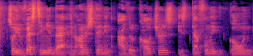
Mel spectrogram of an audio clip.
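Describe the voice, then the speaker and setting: Somewhat breathy speech at a fairly quick pace. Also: man. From Uganda. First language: Ugandan mother language. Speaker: YouTuber. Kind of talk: casual vlog talk. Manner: halting, many fillers and restarts.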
